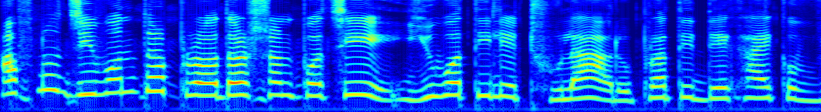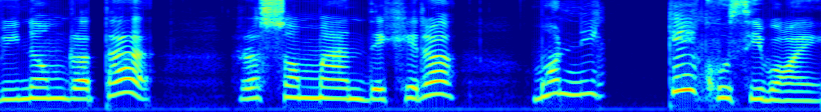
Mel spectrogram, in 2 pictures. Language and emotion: Nepali, happy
